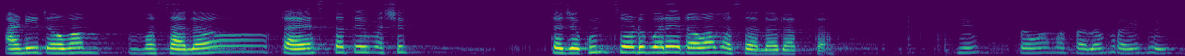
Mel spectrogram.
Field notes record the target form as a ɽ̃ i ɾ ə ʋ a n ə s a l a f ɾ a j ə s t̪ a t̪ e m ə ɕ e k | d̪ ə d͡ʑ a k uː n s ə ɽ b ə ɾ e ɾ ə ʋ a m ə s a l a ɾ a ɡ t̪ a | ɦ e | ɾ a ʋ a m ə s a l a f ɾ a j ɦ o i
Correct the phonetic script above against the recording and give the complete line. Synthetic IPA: a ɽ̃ i ɾ ə ʋ a m ə s a l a f ɾ a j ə s t̪ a t̪ e m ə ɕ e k | t̪ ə d͡ʑ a k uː n t͡s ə ɽ b ə ɾ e ɾ ə ʋ a m ə s a l a ɾ a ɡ t̪ a | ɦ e | ɾ ə ʋ a m ə s a l a f ɾ a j ɦ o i

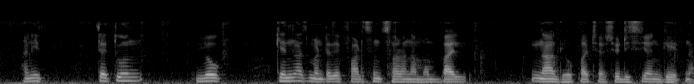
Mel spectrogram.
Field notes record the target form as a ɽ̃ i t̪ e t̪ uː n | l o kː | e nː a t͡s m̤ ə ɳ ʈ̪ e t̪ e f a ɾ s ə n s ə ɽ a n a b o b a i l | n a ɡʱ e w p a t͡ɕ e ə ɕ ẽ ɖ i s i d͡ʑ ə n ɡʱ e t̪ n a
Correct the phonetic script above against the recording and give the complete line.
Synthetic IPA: a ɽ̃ i t̪ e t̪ uː n | l o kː | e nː a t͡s m̤ ə ɳ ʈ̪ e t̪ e f a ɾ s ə n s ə ɾ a n a m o b a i l | n a ɡʱ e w p a t͡ɕ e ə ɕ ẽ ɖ i s i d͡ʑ ə n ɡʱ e t̪ n a

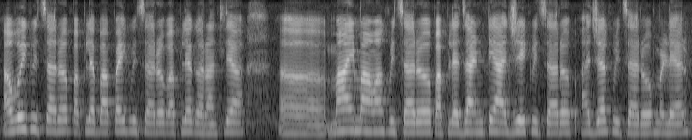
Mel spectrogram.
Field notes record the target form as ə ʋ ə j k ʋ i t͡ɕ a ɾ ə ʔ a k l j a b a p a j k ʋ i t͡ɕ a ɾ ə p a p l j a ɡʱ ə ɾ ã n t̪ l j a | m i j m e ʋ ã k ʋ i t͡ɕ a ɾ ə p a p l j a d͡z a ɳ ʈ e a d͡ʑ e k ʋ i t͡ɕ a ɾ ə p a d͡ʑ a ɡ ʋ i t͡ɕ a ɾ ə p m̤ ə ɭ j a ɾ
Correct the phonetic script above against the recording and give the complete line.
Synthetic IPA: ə ʋ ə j k ʋ i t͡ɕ a ɾ ə p a p l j a b a p a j k ʋ i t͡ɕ a ɾ ə p a p l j a ɡʱ ə ɾ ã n t̪ l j a | m a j m a ʋ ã k ʋ i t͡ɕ a ɾ ə p a p l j a d͡z a ɳ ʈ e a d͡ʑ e k ʋ i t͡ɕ a ɾ ə p a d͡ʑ a k ʋ i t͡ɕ a ɾ ə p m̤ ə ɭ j a ɾ

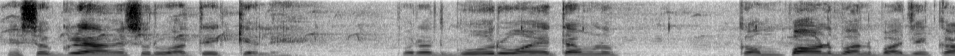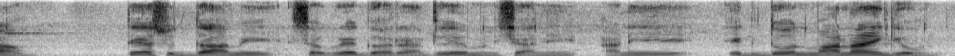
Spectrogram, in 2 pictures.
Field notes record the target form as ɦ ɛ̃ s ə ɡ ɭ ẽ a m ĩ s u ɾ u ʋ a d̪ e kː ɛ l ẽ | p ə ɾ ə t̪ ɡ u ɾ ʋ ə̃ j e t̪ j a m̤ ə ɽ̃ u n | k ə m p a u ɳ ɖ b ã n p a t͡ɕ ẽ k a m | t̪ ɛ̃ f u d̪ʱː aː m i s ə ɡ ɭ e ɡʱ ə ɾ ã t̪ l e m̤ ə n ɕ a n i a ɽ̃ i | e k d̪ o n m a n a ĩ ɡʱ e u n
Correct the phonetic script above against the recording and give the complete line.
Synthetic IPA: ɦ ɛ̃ s ə ɡ ɭ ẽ a m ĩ s u ɾ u ʋ a t̪ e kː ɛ l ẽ | p ə ɾ ə t̪ ɡ o ɾ ʋ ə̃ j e t̪ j a m̤ ə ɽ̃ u n | k ə m p a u ɳ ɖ b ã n p a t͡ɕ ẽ k a m | t̪ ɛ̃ s u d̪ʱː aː m i s ə ɡ ɭ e ɡʱ ə ɾ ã t̪ l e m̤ ə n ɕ a n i a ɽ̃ i | e k d̪ o n m a n a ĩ ɡʱ e u n

